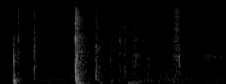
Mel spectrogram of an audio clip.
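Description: A few short, sharp clicks and crackles of a thin metal needle being pushed through the rim of a paper plate to make a hole, the loudest about three quarters of a second in.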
